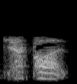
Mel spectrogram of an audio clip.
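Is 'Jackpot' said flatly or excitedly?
excitedly. It is said excitedly, with raised energy.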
